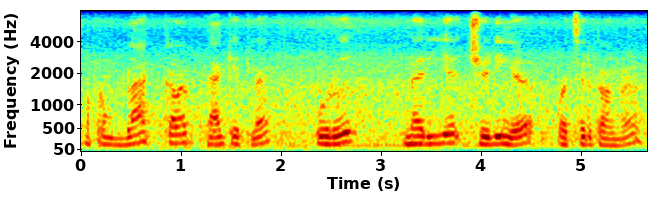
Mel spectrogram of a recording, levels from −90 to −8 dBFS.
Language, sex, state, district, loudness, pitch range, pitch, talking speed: Tamil, male, Tamil Nadu, Chennai, -15 LUFS, 150-165 Hz, 160 Hz, 85 wpm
